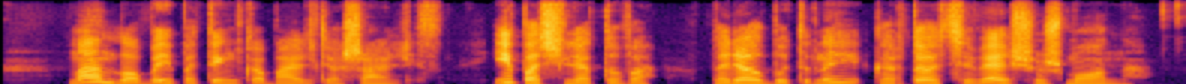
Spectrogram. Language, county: Lithuanian, Kaunas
